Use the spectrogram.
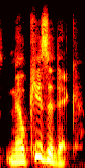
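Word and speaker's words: Melchizedek: you've you might won't you might say it Melchi Melchisedc or Melchisedc whereas it's from my understanding and you can correct me if I'm not. It's Melkchisedc.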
